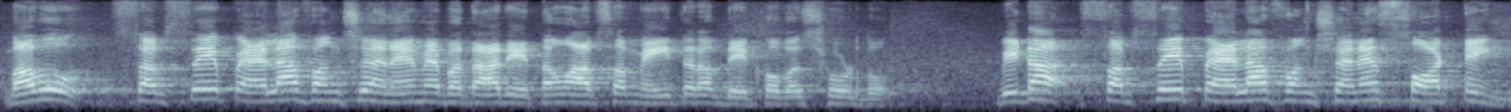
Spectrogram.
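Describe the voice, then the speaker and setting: A male teacher with an Indian English accent lectures a class on exam questions, often calling students "beta" and checking in with "theek hai na." His high-pitched voice is pushed and bright at a moderate pace, with a long reverb tail.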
